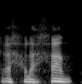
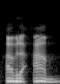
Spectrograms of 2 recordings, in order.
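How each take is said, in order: First: The middle h is a raspy Spanish j sound. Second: The middle h is silent, with no rasp. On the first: This follows the Hebrew pronunciation. "Se pronuncia como si fuese medio como una J" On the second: This is the everyday way people say it. "nosotros generalmente siempre decimos Abraham"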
